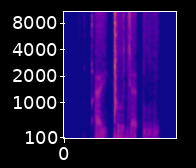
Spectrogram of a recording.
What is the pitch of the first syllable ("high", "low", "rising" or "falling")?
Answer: low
